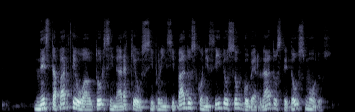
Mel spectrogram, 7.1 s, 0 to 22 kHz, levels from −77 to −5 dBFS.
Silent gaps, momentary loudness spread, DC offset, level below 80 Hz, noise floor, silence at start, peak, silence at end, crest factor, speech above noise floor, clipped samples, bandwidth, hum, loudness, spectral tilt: none; 8 LU; under 0.1%; -54 dBFS; -66 dBFS; 0.7 s; -6 dBFS; 0.65 s; 18 dB; 42 dB; under 0.1%; 11 kHz; none; -25 LUFS; -7.5 dB/octave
